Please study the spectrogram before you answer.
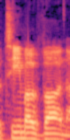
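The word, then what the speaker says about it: Werner: well and up front i'm gonna go for timo verna and yes guys i pronounced it right i realized i said it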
